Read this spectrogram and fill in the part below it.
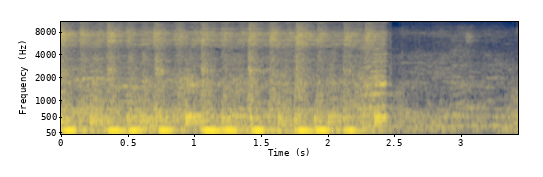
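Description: Music plays loudly with a steady beat.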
